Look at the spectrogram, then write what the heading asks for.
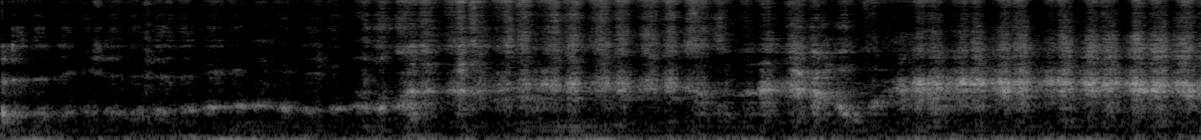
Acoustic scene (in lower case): restroom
